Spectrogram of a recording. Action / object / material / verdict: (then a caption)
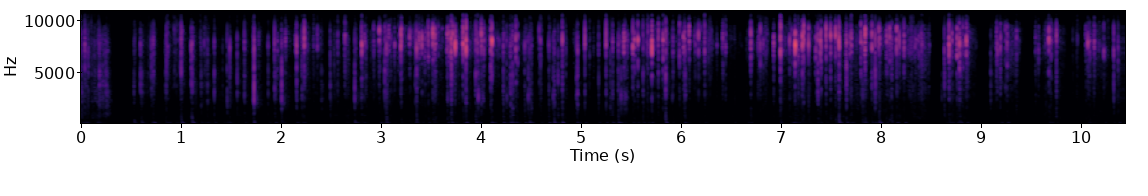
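tap / plastic computer keyboard / plastic / none. Long nails tap and click rapidly across the keys of a white plastic computer keyboard, with brief pauses between bursts. Each key gives a sharp, dry click with a bright high edge over a low thump, and the sound dies away almost instantly.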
